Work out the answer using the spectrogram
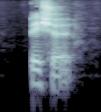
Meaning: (adjective) sinning; sinful; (noun) sinner
- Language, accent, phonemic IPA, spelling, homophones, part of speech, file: French, France, /pe.ʃœʁ/, pécheur, pécheurs, adjective / noun, LL-Q150 (fra)-pécheur.wav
